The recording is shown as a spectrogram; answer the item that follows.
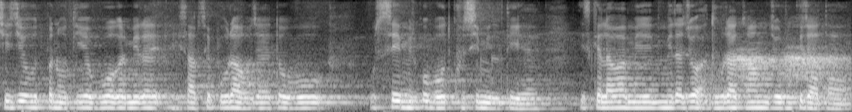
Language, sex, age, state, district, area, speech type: Hindi, male, 30-45, Bihar, Darbhanga, rural, spontaneous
